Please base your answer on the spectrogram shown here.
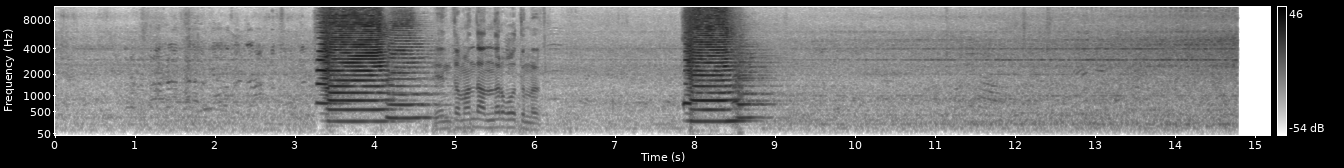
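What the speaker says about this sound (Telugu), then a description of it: "ట్రైన్ వచ్చేసింది." Two loud, sustained train horn blasts ring out as a train pulls into a station, about four seconds apart, over steady rumbling rail and platform noise, with people talking nearby.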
